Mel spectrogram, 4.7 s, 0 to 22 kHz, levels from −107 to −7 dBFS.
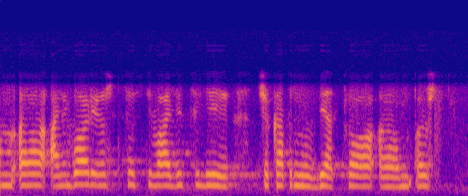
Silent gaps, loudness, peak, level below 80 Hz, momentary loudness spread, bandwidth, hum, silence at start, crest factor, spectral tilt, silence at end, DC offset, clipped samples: none; -35 LUFS; -18 dBFS; -82 dBFS; 7 LU; 4.9 kHz; none; 0 s; 18 dB; -7 dB/octave; 0.3 s; under 0.1%; under 0.1%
